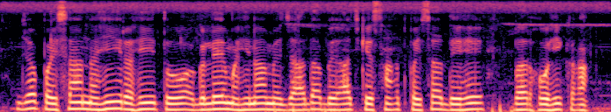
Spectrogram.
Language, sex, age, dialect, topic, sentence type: Chhattisgarhi, male, 31-35, Northern/Bhandar, banking, question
